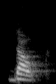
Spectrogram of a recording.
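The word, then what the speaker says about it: doubt: तो उन बी को हम लोग साइलेंट वर्ड्स में साइलेंट बोलेंगे, उसको हम प्रोनाउंस नहीं करेंगे। Bomb, com, that, डाउट।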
